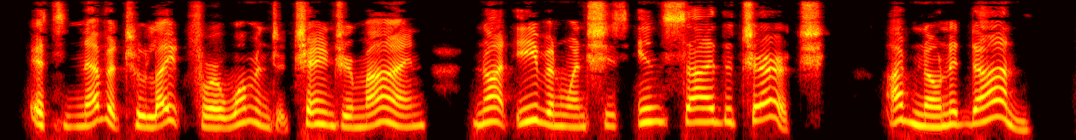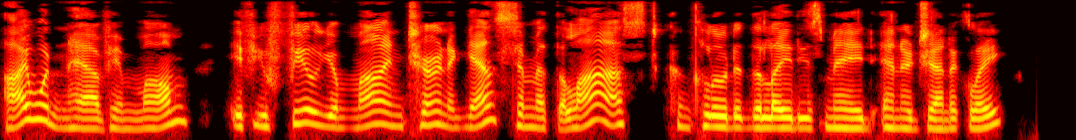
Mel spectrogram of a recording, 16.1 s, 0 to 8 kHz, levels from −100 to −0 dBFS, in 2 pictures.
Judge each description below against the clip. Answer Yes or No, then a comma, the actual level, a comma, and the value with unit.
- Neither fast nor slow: Yes, average, 160 wpm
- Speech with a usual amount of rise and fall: No, wide, 6.4 semitones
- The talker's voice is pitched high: Yes, high, 200 Hz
